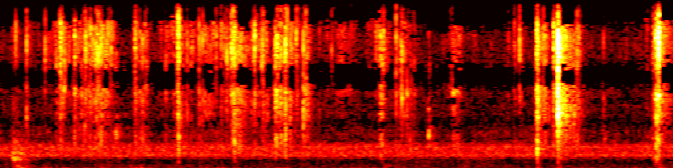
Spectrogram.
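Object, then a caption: Soap bar cut with a knife. A knife scrapes and cuts chips off the surface of a hand-sized solid red soap bar with silver-coated remnants, held in the fingers. A steady, bright, crackly scraping runs throughout over a faint low hum, broken by sharp, short clicks as chips break away, with the loudest snaps near the end.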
